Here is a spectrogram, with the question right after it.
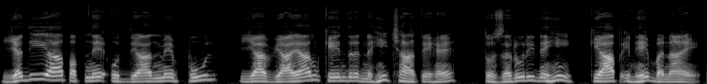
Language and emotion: Hindi, neutral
